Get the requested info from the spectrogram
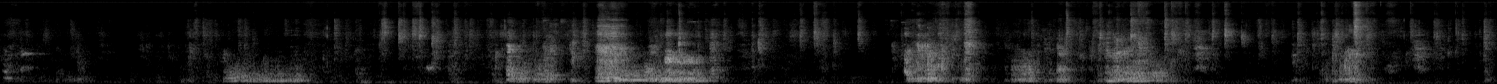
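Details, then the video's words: Dogs at a dog playground making rough growls and whiny vocal bursts during play, with scuffling and a faint high hum in the background. "강아지놀이터 애견놀이터"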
